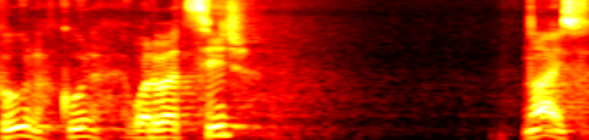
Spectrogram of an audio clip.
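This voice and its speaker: Speaking with a French accent at a moderate pace, a man uses a high pitch, with audible room echo around him. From France. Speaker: game analytics researcher. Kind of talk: conference talk. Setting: stage with audience. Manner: hesitant, many filler uhs.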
